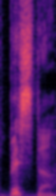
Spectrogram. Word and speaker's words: Bicester: it's in essex you know it's it was bista um but it's pronounced it's spelt like bicester without the x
